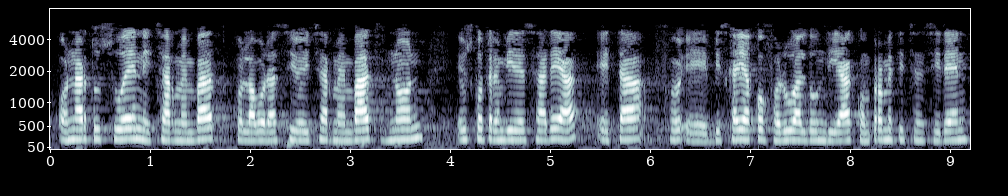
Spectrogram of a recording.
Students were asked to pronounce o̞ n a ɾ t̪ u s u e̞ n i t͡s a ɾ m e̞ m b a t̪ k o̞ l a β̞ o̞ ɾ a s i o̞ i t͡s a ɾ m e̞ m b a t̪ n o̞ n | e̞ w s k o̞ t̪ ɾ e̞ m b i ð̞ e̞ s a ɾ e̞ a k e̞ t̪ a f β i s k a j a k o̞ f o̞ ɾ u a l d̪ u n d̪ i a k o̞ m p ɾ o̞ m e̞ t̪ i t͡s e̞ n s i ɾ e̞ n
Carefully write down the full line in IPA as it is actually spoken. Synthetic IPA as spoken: o̞ n a ɾ t̪ u s u e̞ n i t͡s a ɾ m e̞ m b a t̪ k o̞ l a β̞ o̞ ɾ a s i o̞ i t͡s a ɾ m e̞ m b a t̪ n o̞ n | e̞ w s k o̞ t̪ ɾ e̞ m b i ð̞ e̞ s a ɾ e̞ a k e̞ t̪ a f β i s k a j a k o̞ f o̞ ɾ u a l d̪ u n d̪ i a k o̞ m p ɾ o̞ m e̞ t̪ i t͡s e̞ n s i ɾ e̞ n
